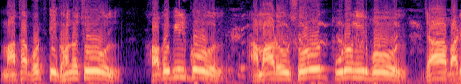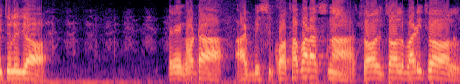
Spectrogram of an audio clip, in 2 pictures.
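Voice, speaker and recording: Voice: mid-range voice, normal speed, fairly bright tone, lightly acted. An actor voicing a sly, bossy fake holy man in a comic cartoon. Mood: smug, instructing.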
